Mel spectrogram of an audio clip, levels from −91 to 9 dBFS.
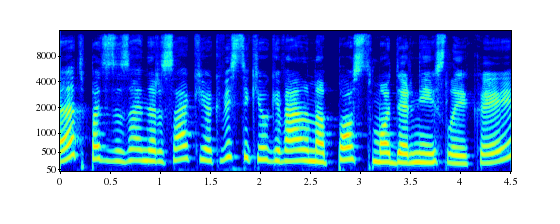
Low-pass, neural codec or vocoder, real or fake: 14.4 kHz; none; real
